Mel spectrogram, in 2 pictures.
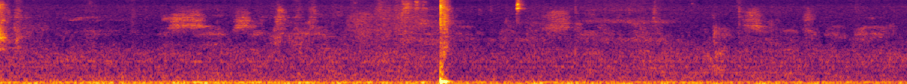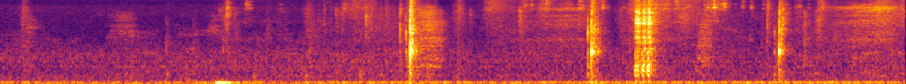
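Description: Hands handling paper in a journal: a sharp click about three seconds in, a dull thump, then a few soft paper rustles, over a steady low hum.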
